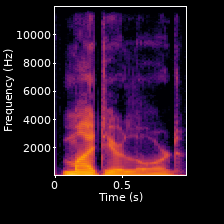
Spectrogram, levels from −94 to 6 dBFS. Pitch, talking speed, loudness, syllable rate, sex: 120 Hz, 185 wpm, -17 LUFS, 3.4 syllables/s, male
